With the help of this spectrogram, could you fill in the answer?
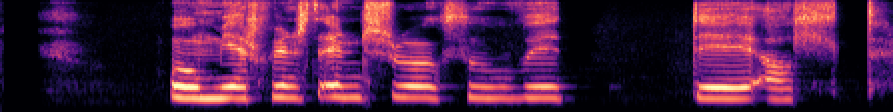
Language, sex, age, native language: Icelandic, female, 13, Icelandic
